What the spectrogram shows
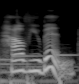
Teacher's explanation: The word have becomes of.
